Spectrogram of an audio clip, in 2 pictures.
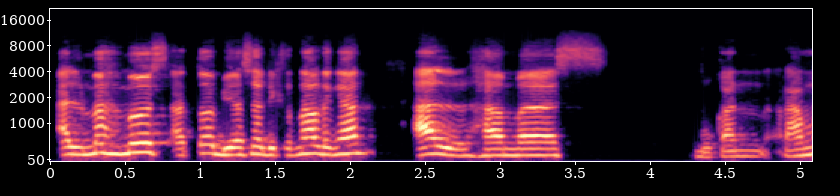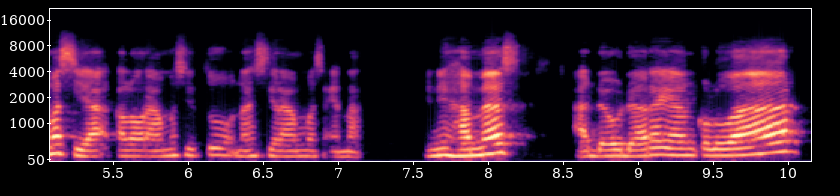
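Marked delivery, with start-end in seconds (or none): none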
